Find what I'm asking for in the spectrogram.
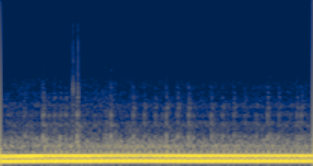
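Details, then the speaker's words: Car at idle and revs after driving, exhaust hot: deep rumble with faint light ticks about three per second; the exhaust is rubbing on the chassis and can be felt through the floorboard. "I just got out of work and the exhaust is rubbing on the chassis again. So I think it got hot and it settled back into where it was before because it's rubbing just as bad as it was."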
